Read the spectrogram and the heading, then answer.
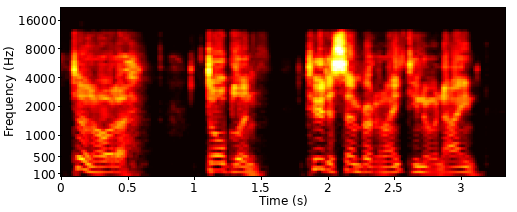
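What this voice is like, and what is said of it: Attempted Irish accent sounding Scottish. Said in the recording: “you would have a uh, an Irish accent ... Ah, that was too Scottish”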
